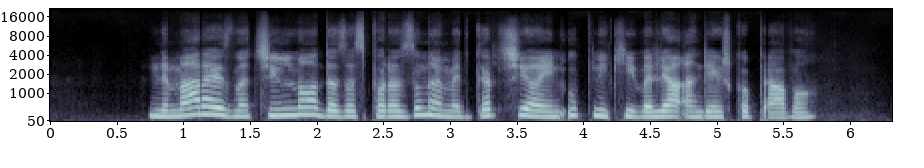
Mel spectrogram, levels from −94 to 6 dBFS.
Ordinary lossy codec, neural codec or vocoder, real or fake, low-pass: none; codec, 44.1 kHz, 2.6 kbps, DAC; fake; 19.8 kHz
